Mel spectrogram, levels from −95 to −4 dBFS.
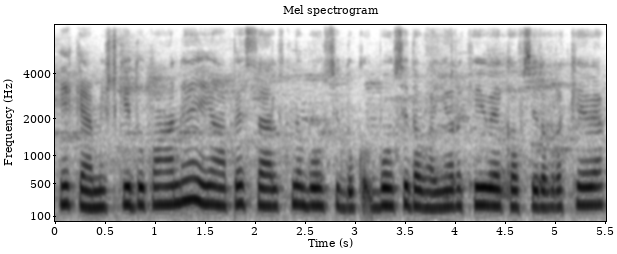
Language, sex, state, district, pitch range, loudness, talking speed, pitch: Hindi, female, Odisha, Nuapada, 205-230 Hz, -14 LUFS, 250 wpm, 220 Hz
